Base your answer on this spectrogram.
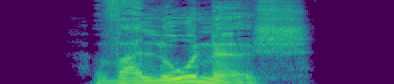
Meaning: Walloon
- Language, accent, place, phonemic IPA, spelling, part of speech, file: German, Germany, Berlin, /vaˈloːnɪʃ/, wallonisch, adjective, De-wallonisch.ogg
